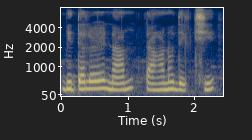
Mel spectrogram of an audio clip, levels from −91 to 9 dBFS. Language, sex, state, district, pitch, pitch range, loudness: Bengali, female, West Bengal, Alipurduar, 240 Hz, 220-250 Hz, -16 LUFS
